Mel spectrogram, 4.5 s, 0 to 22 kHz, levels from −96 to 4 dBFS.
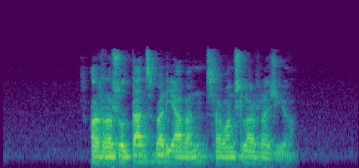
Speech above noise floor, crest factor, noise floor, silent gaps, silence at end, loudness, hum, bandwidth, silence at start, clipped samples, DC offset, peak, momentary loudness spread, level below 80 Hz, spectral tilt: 50 dB; 18 dB; -68 dBFS; none; 0.8 s; -18 LUFS; none; 7.8 kHz; 1.15 s; under 0.1%; under 0.1%; -2 dBFS; 10 LU; -60 dBFS; -5.5 dB/octave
